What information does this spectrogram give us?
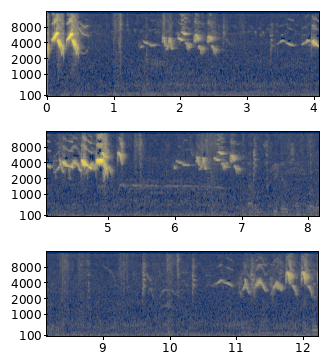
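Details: Double-collared seedeater singing in the desmantelo style: bursts of sharp, high twittering and buzzy notes, in phrases about two seconds apart with quieter pauses between them, over a faint low hum.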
